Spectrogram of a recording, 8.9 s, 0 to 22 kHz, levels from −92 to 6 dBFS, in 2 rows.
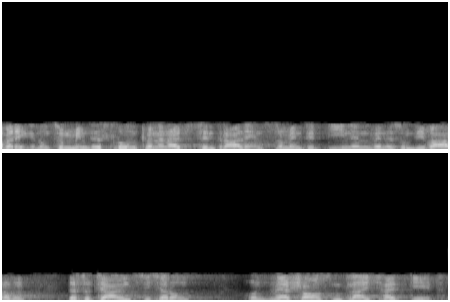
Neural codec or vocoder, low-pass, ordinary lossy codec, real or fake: none; 7.2 kHz; AAC, 16 kbps; real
